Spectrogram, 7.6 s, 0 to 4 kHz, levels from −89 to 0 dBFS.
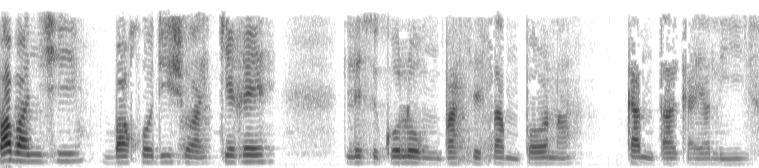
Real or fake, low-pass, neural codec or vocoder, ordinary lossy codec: real; 3.6 kHz; none; AAC, 16 kbps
